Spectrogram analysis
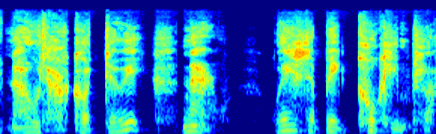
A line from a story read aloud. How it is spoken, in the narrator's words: muttering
